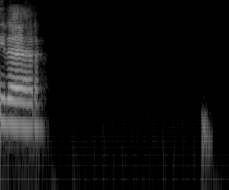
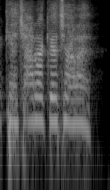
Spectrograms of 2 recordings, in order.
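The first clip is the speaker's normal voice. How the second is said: mock timid murmur; 4 semitones higher, 6 dB quieter, faster than usual. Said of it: "कान में तो जाके बोलोगे नहीं".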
